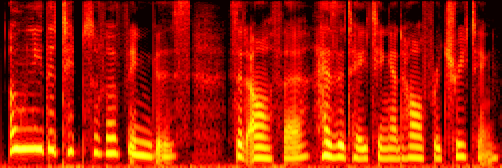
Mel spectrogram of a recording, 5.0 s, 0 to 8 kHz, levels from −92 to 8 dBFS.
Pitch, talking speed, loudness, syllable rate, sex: 225 Hz, 145 wpm, -19 LUFS, 4.5 syllables/s, female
